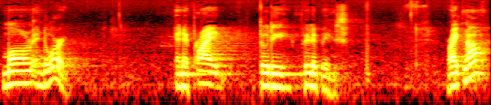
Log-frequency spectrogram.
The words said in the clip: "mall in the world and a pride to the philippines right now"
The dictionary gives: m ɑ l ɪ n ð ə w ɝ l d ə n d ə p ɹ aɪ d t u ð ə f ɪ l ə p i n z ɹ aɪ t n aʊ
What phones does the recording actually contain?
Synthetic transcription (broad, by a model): m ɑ l ɪ n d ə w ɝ d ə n ə p ɹ aɪ d t u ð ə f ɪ l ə p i n s ɹ aɪ t n aʊ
